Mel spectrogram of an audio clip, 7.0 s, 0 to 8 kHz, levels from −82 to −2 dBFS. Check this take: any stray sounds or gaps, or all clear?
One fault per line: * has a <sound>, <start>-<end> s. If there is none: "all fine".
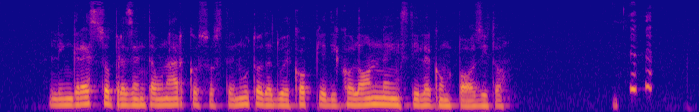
* has a laugh, 6.1-6.5 s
